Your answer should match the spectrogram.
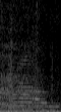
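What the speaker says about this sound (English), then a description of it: "can you hear my cat meowing?" A pet cat meows once, close and clear, in a quiet indoor room.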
